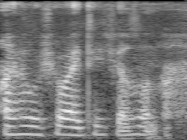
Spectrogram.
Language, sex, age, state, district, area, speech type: Kashmiri, male, 18-30, Jammu and Kashmir, Shopian, urban, spontaneous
